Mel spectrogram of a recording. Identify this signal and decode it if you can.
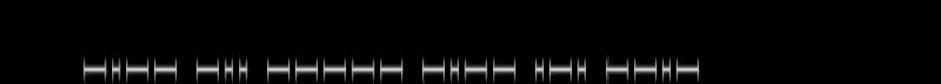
Morse code, heard as a keyed tone, about 17 wpm, 700 Hz. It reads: YD0YRQ
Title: DXCC-100 Call Signs - 6 Characters - Repeated 3x - 17wpm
